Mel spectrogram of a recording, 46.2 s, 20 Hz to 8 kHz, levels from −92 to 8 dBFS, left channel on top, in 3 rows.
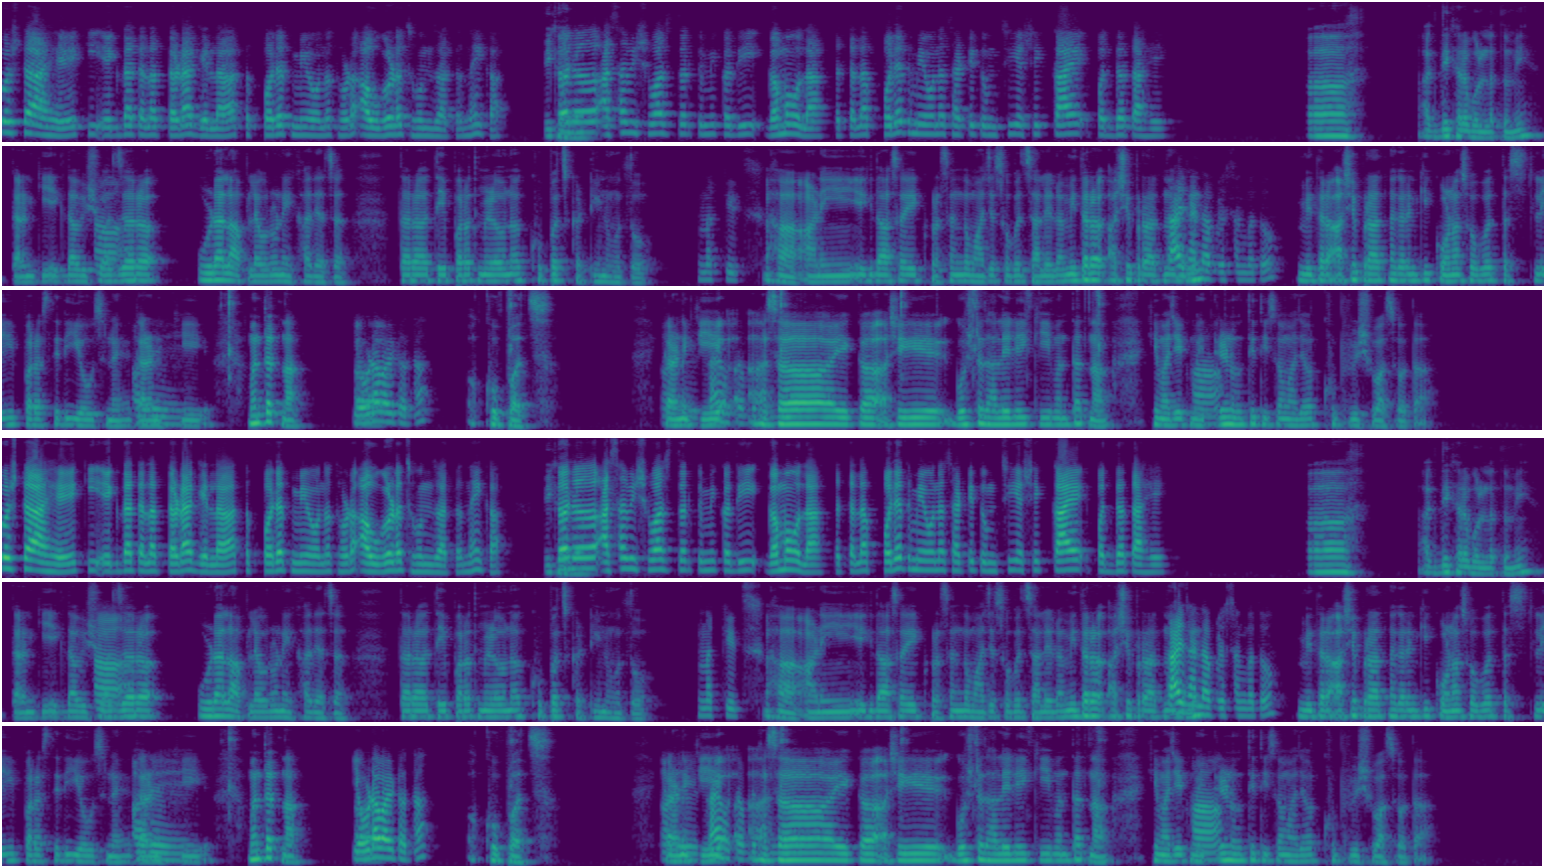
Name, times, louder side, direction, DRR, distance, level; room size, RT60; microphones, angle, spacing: voice 1, 0.0-2.4 2.6-5.0 5.6-8.2 8.5-11.6 16.3-16.7 22.4-23.0 27.1-28.2 32.1-32.7 34.4-35.1 37.4-38.6 42.7-43.1, right 7 dB, 55° right, 0.4 m, -34 dB
voice 2, 5.4-5.8 13.1-13.6 14.2-16.9 17.4-18.9 19.4-20.6 20.9-21.8 23.0-27.4 28.4-33.8 34.4-34.7 35.5-36.3 37.5-45.1, left 1 dB, 10° left, 0.9 m, -36 dB
sound 1, 32.5-32.6 33.0-33.7 34.3-34.4 34.7-34.8 35.6-36.5 36.9-37.0 37.7-38.0 38.5-39.0 39.4-39.5 39.7-43.4, left 9 dB, 85° left, 1.3 m, -52 dB
5.7 x 5.4 x 4.7 m
head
